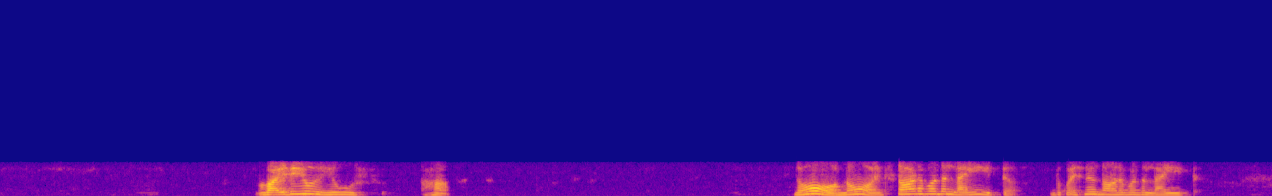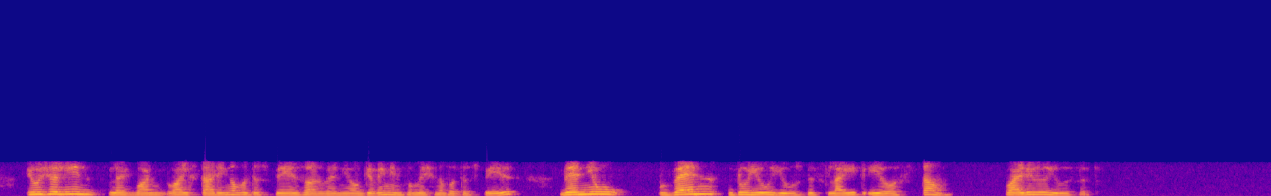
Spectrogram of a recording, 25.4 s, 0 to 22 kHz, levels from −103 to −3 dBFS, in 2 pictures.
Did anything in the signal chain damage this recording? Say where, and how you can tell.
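Yes: buzzy, gravelly speech confined to roughly 150 Hz to 3.5 kHz throughout points to the GSM full-rate codec, whose pulse-driven excitation fits 13 kbps coding.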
